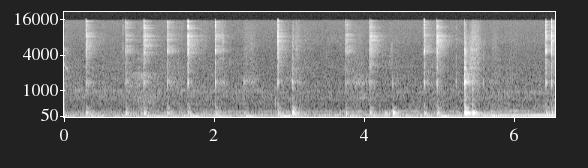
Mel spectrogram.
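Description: A run of light, irregularly spaced clicks, a dozen or more over several seconds, from a computer mouse and keyboard being worked while painting with a brush tool, over a low steady hum.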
